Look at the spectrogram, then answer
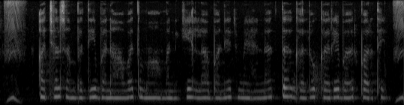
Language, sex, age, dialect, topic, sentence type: Chhattisgarhi, female, 18-24, Eastern, banking, statement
